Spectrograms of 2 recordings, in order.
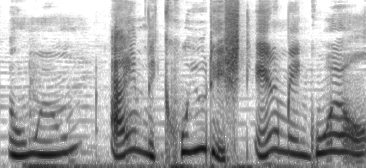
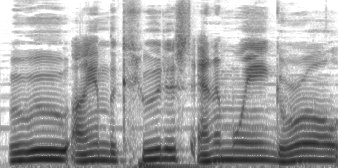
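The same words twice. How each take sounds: First: It is said in a put-on cute voice. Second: It is read in a plain voice.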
